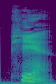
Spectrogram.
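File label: "pian4", Mandarin Chinese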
